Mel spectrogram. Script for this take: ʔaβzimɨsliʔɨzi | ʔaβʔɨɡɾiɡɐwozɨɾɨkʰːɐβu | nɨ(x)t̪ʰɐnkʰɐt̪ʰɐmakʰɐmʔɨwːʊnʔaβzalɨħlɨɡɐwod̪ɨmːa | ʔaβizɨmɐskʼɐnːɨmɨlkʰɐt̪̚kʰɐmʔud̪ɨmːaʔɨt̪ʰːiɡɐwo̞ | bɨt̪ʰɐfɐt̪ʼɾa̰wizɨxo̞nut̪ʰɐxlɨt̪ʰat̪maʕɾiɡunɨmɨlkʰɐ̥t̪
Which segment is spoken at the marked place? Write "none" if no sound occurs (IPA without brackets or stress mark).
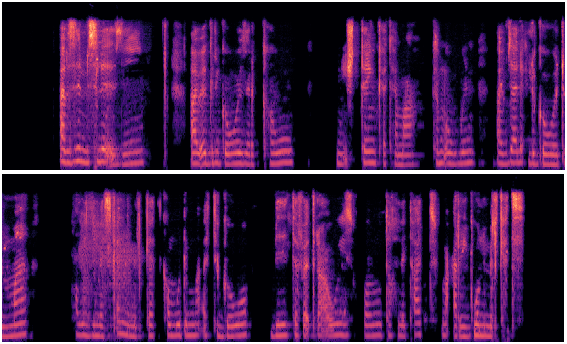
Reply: ʃ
